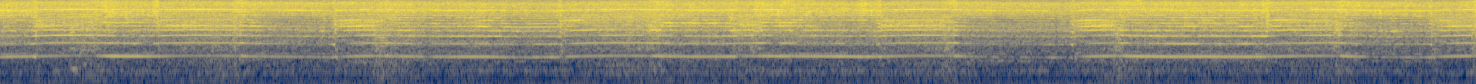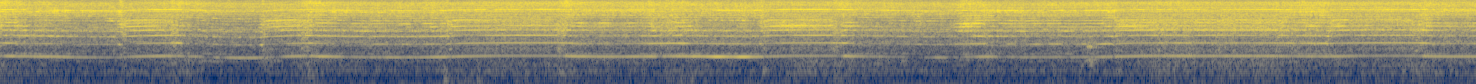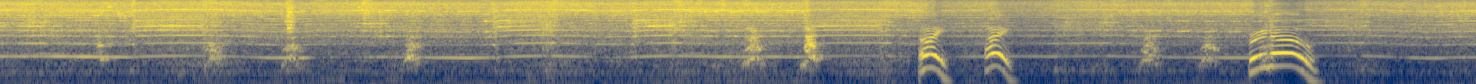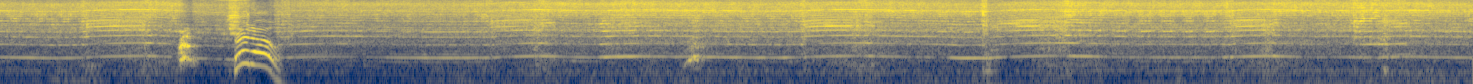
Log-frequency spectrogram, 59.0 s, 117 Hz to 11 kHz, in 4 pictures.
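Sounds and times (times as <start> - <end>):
rotary tool grinding chain: 0.0 - 59.0
dog barking: 31.6 - 32.7, 33.5 - 33.9, 36.9 - 37.8, 40.9 - 41.8, 46.1 - 46.4, 51.2 - 51.5.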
